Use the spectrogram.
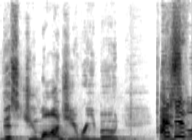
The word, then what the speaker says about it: Jumanji: do you say it Jumanji okay how do you say it do you mock Jumanji what you're you say Jumanji yeah a little bit more you're putting an emphasis on the last okay so Jumanji yeah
